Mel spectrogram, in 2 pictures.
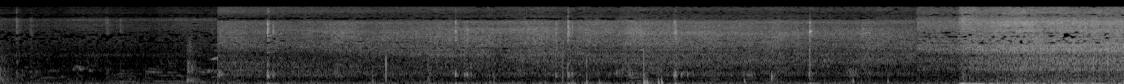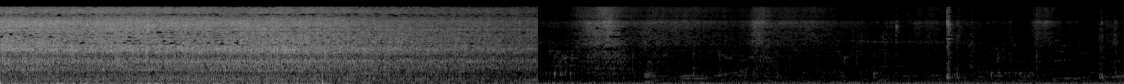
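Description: Cauliflower frying in oil in a wok, with a steady sizzle and ladle stirring. About ten seconds in, water is poured into the hot pan and it hisses loudly with steam, then slowly dies down before cutting off suddenly, leaving only light clinks of the ladle.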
